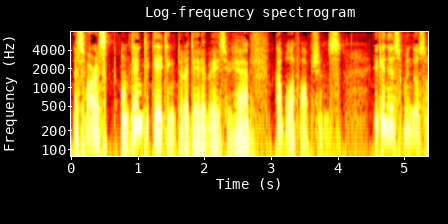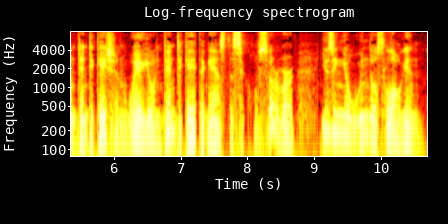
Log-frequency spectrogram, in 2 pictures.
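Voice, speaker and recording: Male software instructor, creaky mid-pitched voice, step-by-step tutorial narration, dry close recording. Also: animated, a little fast, dry recording. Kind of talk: scripted screencast tutorial narration.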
